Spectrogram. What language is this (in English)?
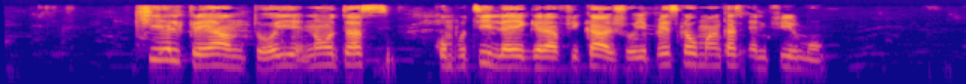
Esperanto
